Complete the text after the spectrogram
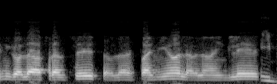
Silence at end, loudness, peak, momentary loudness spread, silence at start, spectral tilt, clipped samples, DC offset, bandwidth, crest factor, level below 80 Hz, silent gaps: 0 s; -18 LUFS; -4 dBFS; 7 LU; 0 s; -7.5 dB/octave; under 0.1%; under 0.1%; 7.6 kHz; 12 dB; -58 dBFS; none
